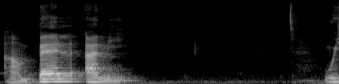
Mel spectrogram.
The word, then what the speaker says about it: bel: Ami here is masculine but because it starts with a vowel, with these specific adjectives we use the pronunciation of the feminine adjective while writing it as a masculine with a single L.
